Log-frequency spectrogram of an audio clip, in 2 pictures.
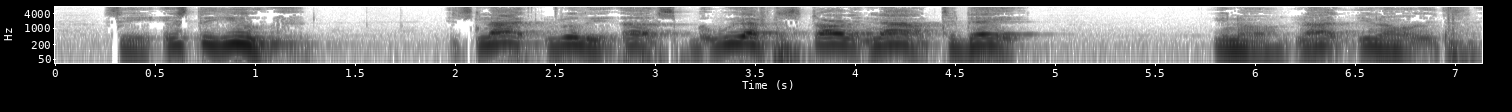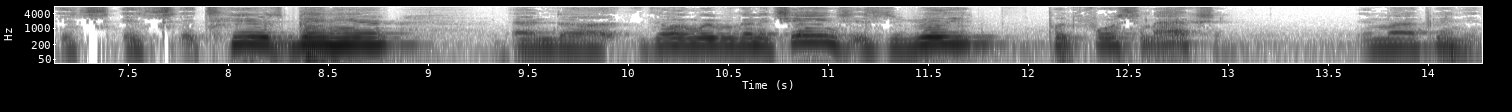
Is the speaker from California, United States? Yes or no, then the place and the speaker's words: no; Portland, Oregon, United States; I'm from North Portland area, Roosevelt area. Graduated from Roosevelt in 69.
